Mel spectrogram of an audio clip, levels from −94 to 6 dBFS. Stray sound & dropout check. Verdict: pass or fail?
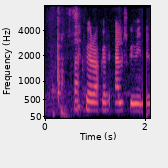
fail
